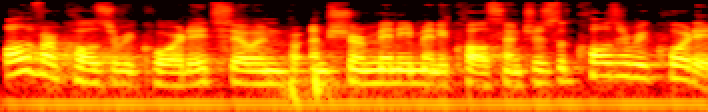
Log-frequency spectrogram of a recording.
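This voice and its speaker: A woman speaks with a Rhode Island accent. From US Northeast (Rhode Island). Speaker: bank executive. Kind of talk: interview. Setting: live at a conference.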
